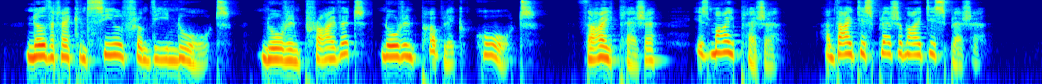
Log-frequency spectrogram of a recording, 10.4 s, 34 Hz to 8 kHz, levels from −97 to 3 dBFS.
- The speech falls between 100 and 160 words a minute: Yes, average, 140 wpm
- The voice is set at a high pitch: Yes, high, 200 Hz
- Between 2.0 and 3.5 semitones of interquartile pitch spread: No, wide, 5.5 semitones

